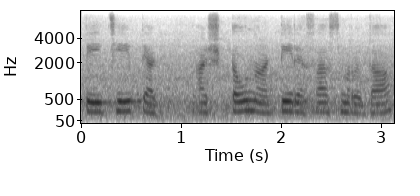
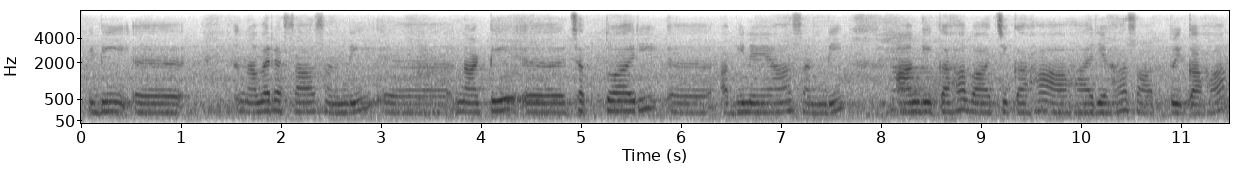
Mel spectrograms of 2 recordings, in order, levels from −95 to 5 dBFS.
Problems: constant background noise, continuous background conversations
